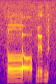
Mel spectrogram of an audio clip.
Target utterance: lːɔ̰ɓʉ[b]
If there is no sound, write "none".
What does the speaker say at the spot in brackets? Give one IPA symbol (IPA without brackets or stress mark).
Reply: b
